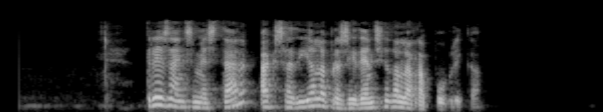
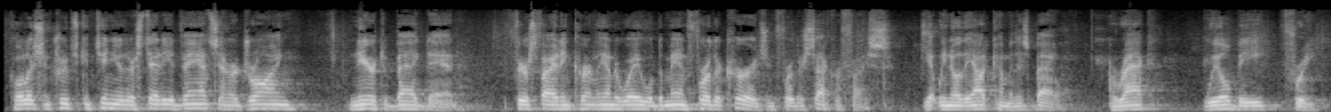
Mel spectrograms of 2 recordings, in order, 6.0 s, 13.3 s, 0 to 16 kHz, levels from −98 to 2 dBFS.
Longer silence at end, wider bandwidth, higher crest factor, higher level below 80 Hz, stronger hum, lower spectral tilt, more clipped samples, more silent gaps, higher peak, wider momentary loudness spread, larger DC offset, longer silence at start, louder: first, 1.25 s vs 0 s; second, 8.2 kHz vs 11.5 kHz; first, 24 dB vs 14 dB; second, -70 dBFS vs -50 dBFS; neither; second, -4 dB/octave vs -5.5 dB/octave; neither; neither; about the same, -4 dBFS vs -6 dBFS; first, 16 LU vs 11 LU; neither; first, 1.45 s vs 0.1 s; second, -26 LUFS vs -20 LUFS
